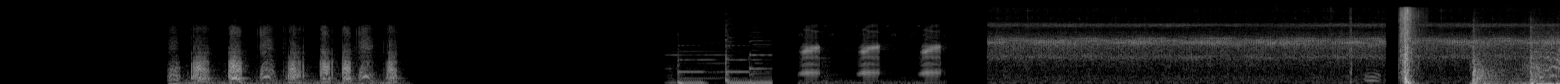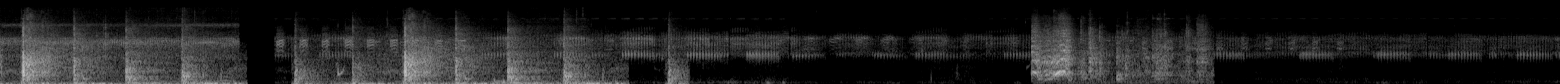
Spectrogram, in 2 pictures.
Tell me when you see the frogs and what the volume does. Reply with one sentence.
You can hear the frogs from 6.7 to 31.1 s, getting quieter.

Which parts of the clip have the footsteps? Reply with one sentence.
You can hear the footsteps from 13.5 to 22.5 s.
